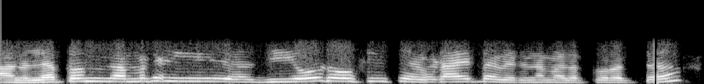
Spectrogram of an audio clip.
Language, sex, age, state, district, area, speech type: Malayalam, female, 30-45, Kerala, Malappuram, rural, conversation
